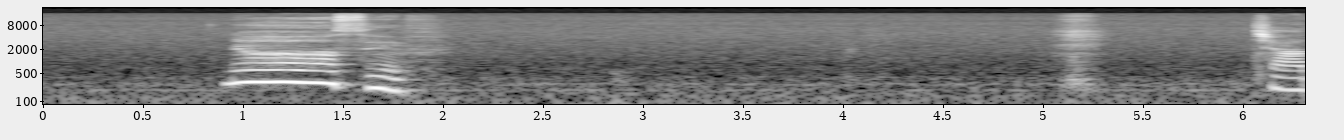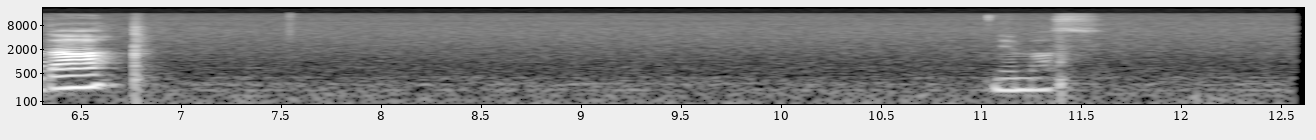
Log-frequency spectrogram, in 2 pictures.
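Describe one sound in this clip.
A young woman speaks briefly and softly close by, with long pauses between short phrases.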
